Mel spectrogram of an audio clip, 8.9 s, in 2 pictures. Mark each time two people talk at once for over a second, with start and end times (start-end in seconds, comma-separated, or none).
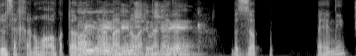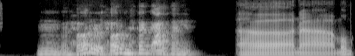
1.0-2.3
